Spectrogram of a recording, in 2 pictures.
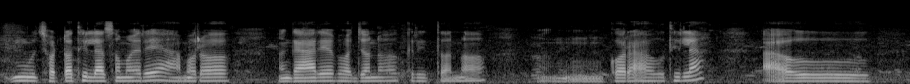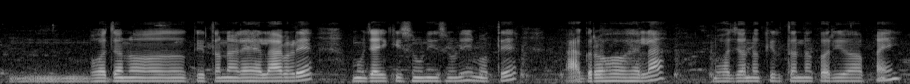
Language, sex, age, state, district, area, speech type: Odia, female, 45-60, Odisha, Sundergarh, rural, spontaneous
